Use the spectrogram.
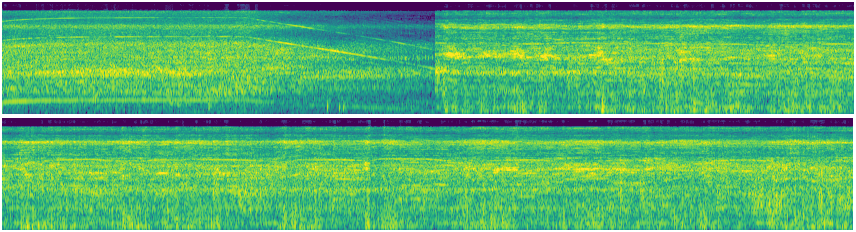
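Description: Angle grinder with a local-made disc cutting through a broken refrigerator's motor to free the copper wire: a whining spin-up with falling pitch, then a harsh, loud, continuous grinding of metal that rasps on steadily for many seconds, with no one speaking.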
